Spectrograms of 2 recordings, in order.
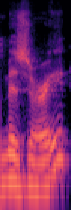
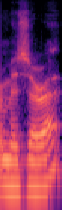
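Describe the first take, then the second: First: It is said in the general, outsider pronunciation. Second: It is said the way local residents pronounce it.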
